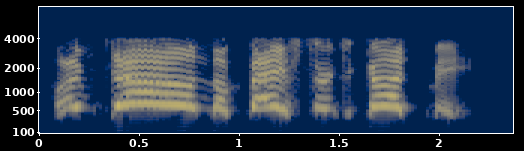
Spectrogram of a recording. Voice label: Voices Injury Male Old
